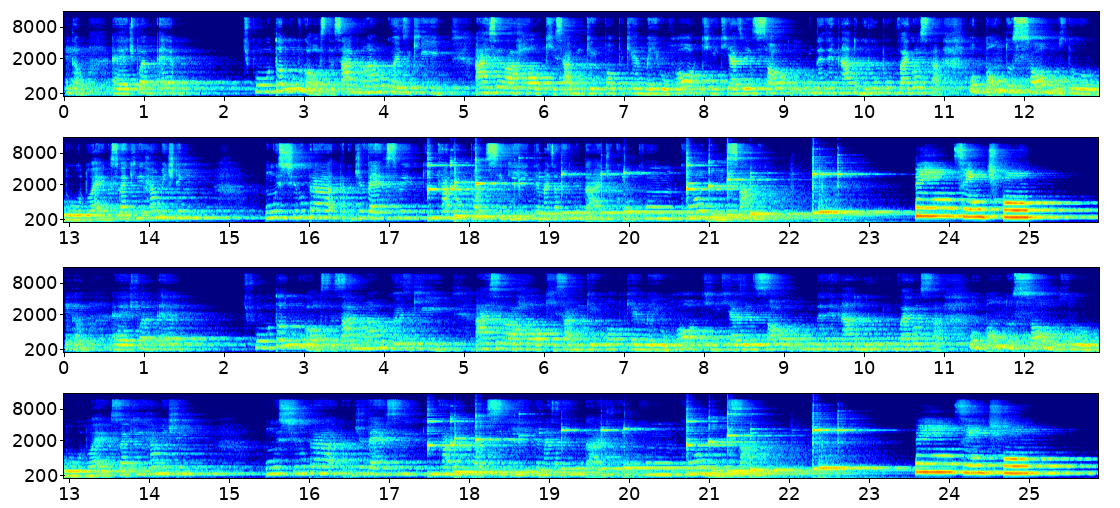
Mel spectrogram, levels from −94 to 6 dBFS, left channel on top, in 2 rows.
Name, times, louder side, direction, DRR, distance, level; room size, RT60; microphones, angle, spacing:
voice 1, 0.0-1.6 2.4-15.1 15.4-21.8, left 1 dB, 40° left, 4 dB, 1.5 m, -36 dB
sound 1, 17.5-22.7, equal, 15° left, 1.3 m, -32 dB
voice 2, 23.6-25.0, left 2 dB, 90° left, 7 dB, 0.7 m, -20 dB
26.5 x 15.5 x 7.2 m, 2.8 s
head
